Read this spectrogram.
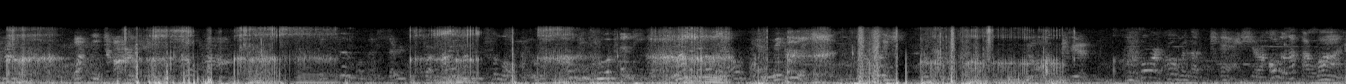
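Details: Loud, rough, low rattling snoring with a fluttering vibration throughout, from a woman who is apparently awake with her eyes open.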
